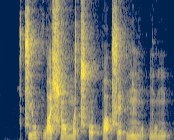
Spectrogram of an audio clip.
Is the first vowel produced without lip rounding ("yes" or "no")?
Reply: no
